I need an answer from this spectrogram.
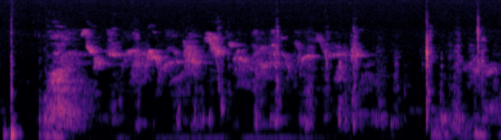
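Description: Close-up mouth sounds of eating soft kochuri and aloo dum by hand: wet chewing and lip smacks, heard as a sharp click at the start and then a string of small clicks and smacks.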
